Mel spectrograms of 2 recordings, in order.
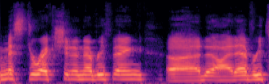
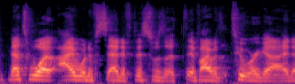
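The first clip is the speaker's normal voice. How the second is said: usual speaking voice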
